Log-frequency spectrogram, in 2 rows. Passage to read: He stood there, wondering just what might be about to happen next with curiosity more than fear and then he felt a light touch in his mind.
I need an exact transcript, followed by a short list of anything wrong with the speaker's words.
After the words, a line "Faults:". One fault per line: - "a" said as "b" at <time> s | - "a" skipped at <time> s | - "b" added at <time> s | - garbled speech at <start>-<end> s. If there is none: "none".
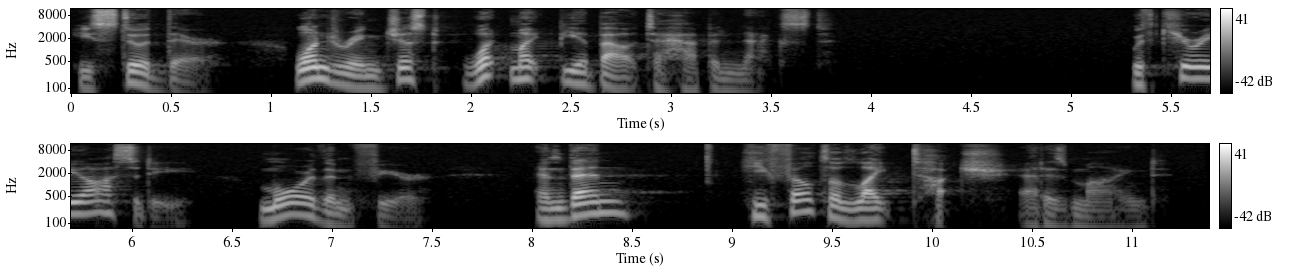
He stood there, wondering just what might be about to happen next with curiosity more than fear and then he felt a light touch at his mind.
Faults:
- "in" said as "at" at 10.4 s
